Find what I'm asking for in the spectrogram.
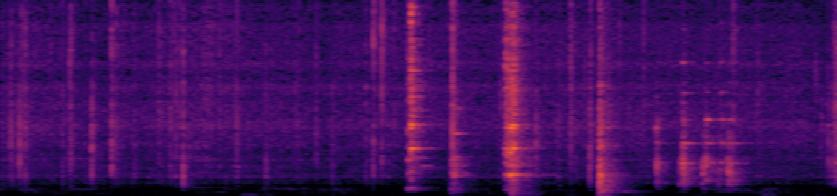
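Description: Sabudana khichdi is stirred in a pan over a low sizzle, with a series of spoon scrapes and clinks against the metal that grow sharper and louder midway, then settle into lighter taps.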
